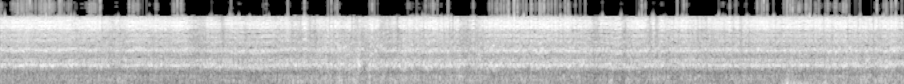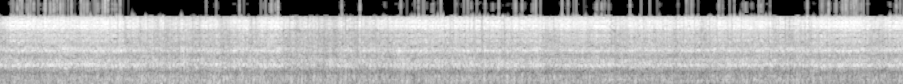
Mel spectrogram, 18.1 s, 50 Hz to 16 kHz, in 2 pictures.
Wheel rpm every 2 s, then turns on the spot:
230, 220, 230, 230, 230, 240, 230, 230, 230.
none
